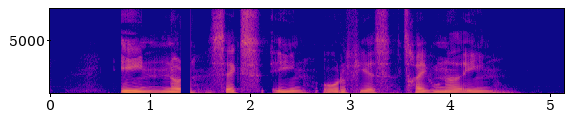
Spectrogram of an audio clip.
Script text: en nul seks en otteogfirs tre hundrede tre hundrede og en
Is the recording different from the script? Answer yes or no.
yes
